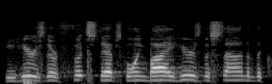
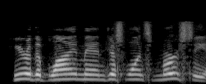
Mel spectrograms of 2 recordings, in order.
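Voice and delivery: ordinary talk, nothing marked

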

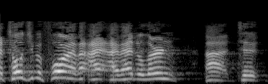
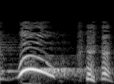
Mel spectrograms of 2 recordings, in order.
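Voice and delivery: a loud high cheer; joyful whoop; 5 semitones higher, 7 dB louder than usual. Retold or imitated. Preacher cheering from the pool, a loud joyful whoop. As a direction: whoop it out with glee.

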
